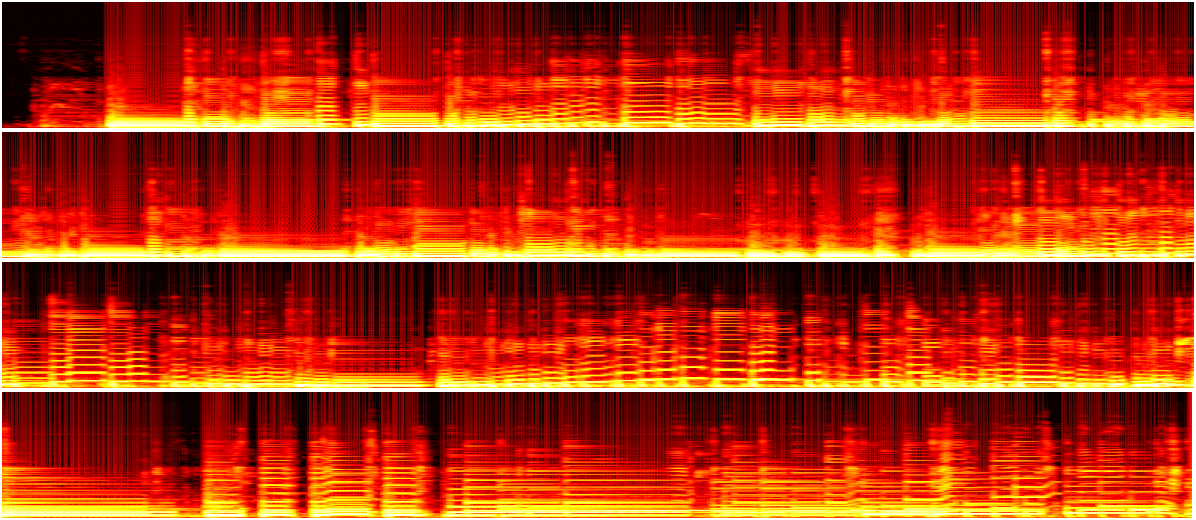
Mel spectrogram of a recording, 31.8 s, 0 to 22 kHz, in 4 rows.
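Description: Electric bass played through a Zoom MS-60B multi-effects pedal set to imitate an Eden WTDI preamp: a continuous, loud bass line starting under a second in, with notes sliding up and down the neck and quick repeated notes later on.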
